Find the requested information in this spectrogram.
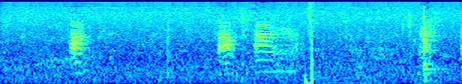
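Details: Pet house cat indoors, following a mosquito up in a corner at the ceiling, gives short, high, thin chirping calls, three brief bursts in the first two seconds and another near the end, with a sharp knock between.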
